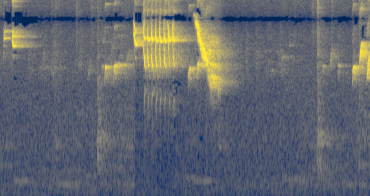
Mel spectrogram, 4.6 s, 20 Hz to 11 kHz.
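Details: Contest-winning young male European goldfinch of the field type, Navalcarnero, Madrid, 15 April 2012; a quick metallic rattle followed by a descending buzzy sweep, then silence before soft twitters resume.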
